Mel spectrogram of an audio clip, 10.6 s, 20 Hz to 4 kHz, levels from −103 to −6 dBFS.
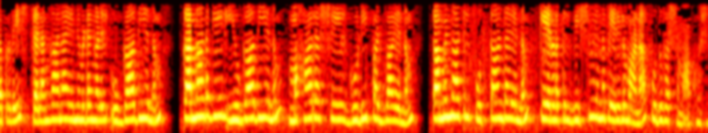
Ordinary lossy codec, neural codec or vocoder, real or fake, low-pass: none; none; real; 3.6 kHz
